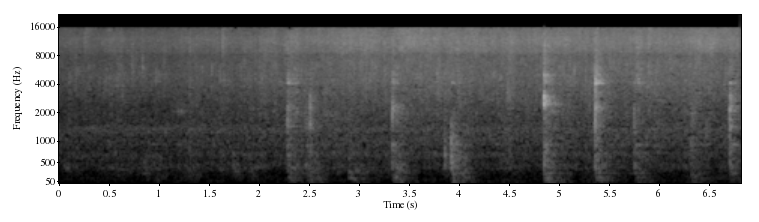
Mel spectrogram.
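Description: Diced hot dog and red onion sizzling in a little oil in a wok, a steady hiss. From about two seconds in, a wooden spatula stirs the mix, scraping and knocking against the pan in irregular strokes, loudest around five seconds in.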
